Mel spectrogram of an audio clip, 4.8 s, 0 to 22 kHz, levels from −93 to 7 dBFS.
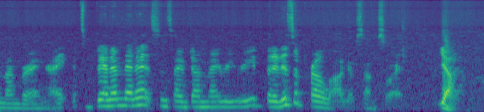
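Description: Noise suppressor artifacts run through the whole clip. The suppressor pulls the steady room noise, which sits about 18 dB under the speech, down by about 15 dB in each band it judges to be noise, frame by frame. The background therefore dips in the gaps and swells back under speech.

Speech cut by the noise suppressor happens four times. Between 0.05 and 0.48 s, 0.73 and 0.98 s, 1.5 and 1.92 s, and 3.43 and 4.04 s, the suppressor misreads parts of the speech as noise. It turns them down by about 11, 13, 12 and 12 dB at the deepest. The affected stretches total around 150, 100, 200 and 300 ms, and those soft sounds come across as swallowed or faint.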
